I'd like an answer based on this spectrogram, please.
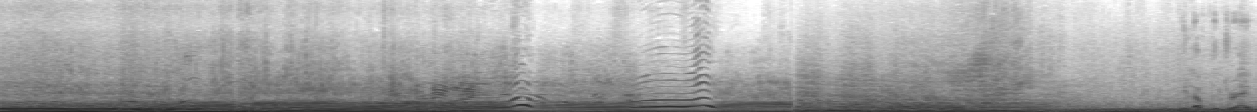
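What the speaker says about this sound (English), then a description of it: "Tall's about to race his Zippers Performance built bike against this BMW right here" A Zippers Performance-built motorcycle drag racing a BMW at a dragway, heard as loud engine roar with rising, whining revs in the middle, set against crowd chatter and other vehicle noise throughout.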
